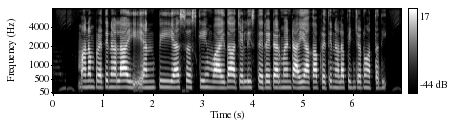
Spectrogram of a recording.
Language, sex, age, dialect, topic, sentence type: Telugu, female, 31-35, Central/Coastal, banking, statement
